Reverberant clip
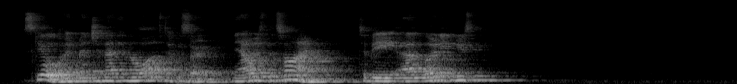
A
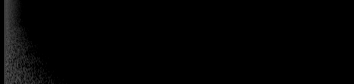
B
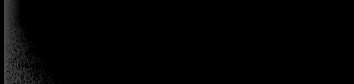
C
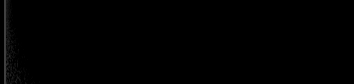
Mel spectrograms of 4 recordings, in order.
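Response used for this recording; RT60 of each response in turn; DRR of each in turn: B; 1.1, 1.1, 1.1 seconds; −8.5, −3.5, 6.5 decibels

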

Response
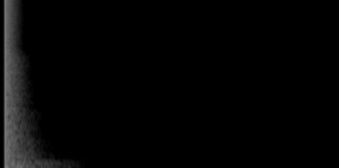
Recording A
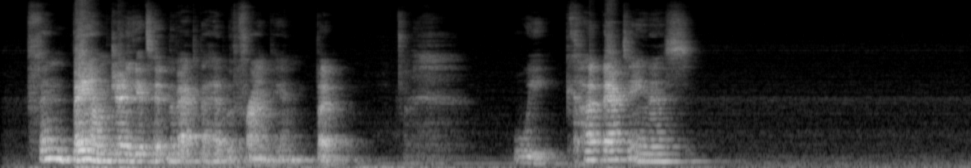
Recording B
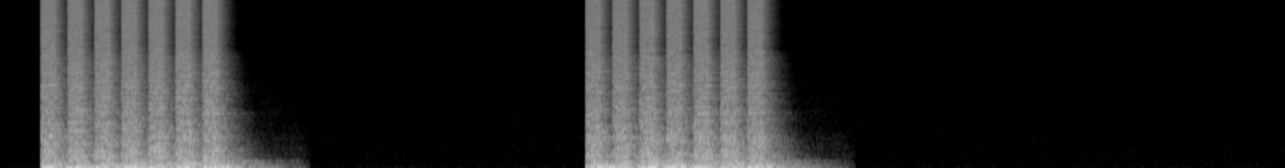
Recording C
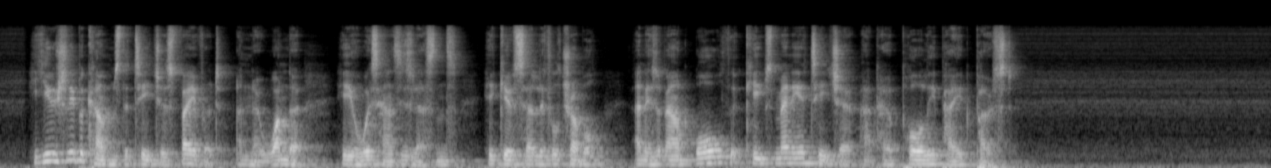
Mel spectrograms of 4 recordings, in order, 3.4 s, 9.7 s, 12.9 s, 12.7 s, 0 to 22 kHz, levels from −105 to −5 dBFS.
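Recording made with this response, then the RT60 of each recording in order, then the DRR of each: C; 0.55, 0.55, 0.60 seconds; −7.5, −0.5, 7.0 decibels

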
